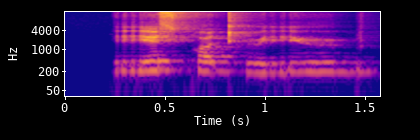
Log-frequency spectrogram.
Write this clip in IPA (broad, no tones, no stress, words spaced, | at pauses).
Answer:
rʲɛsqʷikʰʉ rʲʉb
